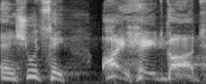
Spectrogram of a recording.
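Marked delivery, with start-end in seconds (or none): 1.0-2.0 loud, very deep bass, like a smoker. Retelling what Mona said when she came home, in her deep bass smoker voice. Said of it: "talking very deep. like a bass, like a smoker".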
